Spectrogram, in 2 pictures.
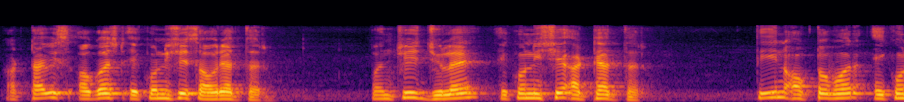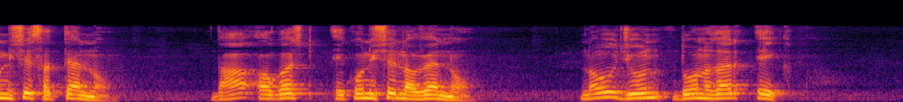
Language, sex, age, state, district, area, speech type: Marathi, male, 45-60, Maharashtra, Mumbai City, urban, spontaneous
